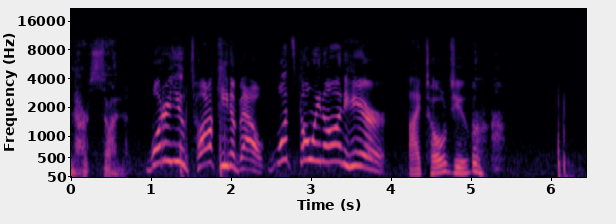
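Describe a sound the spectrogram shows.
A young man shouts in disbelief.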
